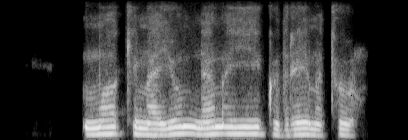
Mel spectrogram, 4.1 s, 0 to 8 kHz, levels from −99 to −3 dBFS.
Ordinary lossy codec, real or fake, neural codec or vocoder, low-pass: Opus, 16 kbps; real; none; 7.2 kHz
